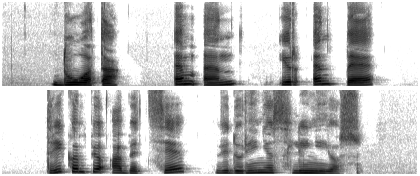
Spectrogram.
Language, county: Lithuanian, Utena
